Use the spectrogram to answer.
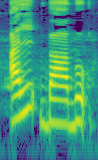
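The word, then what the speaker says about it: الباب: Next பாருங்க பா அல் பாபு அங்க பாருங்க அலிப் லாமுக்கு அப்புறம் என்ன எழுத்து வந்திருக்குன்னு பாருங்க பா வந்திருக்கு. பா வந்திருக்குன்னா அது கமரியாவுடைய எழுத்து. அப்ப கமரியாவோட எழுத்துனா லாம் உச்சரிக்கப்படணும். அதுதான் இங்க மெயினா பாரக்கணும் சரியா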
